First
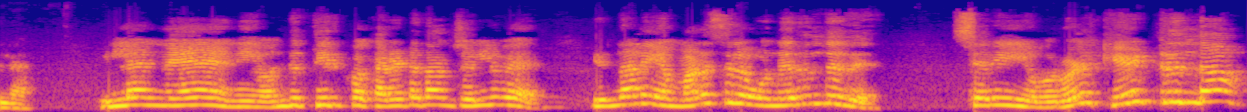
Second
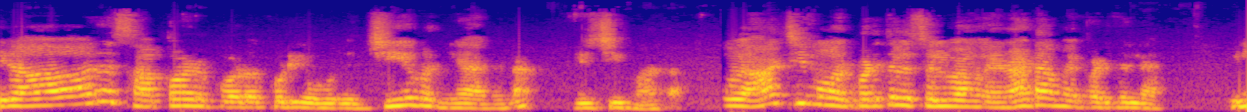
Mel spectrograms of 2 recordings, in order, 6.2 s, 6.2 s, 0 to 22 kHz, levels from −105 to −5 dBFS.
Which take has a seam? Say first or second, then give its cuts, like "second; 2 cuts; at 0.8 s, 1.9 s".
second; 1 cut; at 3.6 s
